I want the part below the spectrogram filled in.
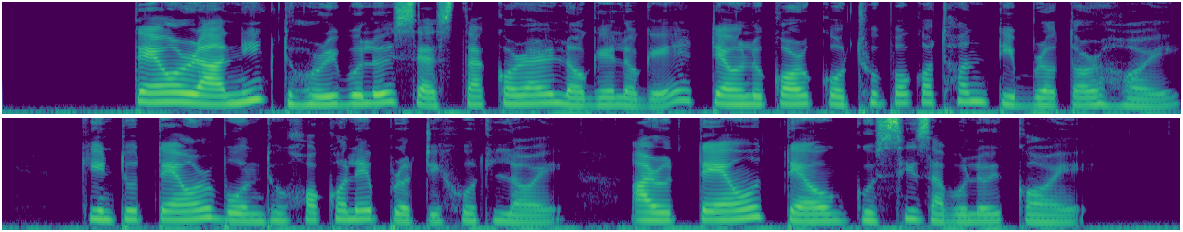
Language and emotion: Assamese, neutral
